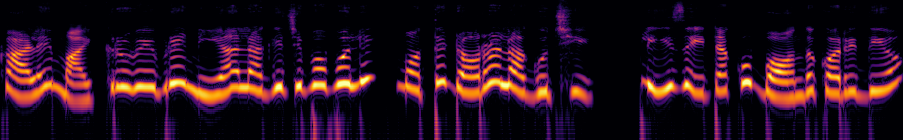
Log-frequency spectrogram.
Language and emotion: Odia, fearful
